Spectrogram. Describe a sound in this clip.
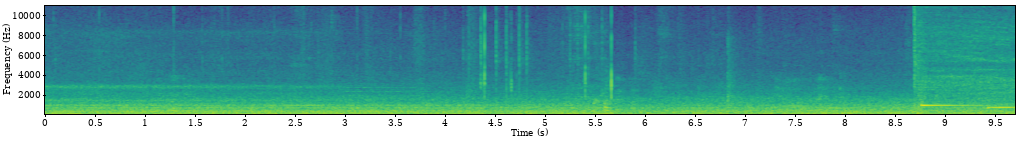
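A train rumbles steadily as it rolls along.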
